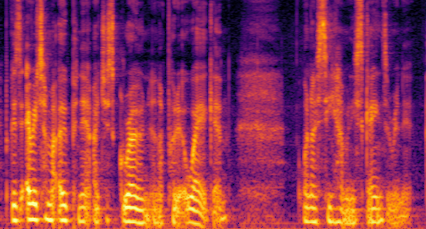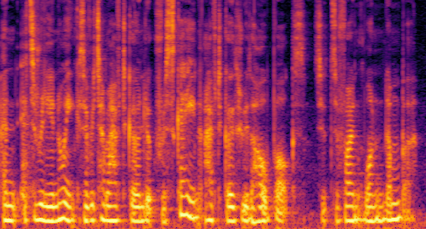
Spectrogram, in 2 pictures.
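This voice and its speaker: A middle-aged woman from Scotland chatting casually while she cross-stitches at home, rambling from topic to topic and often dropping to a whisper, her voice croaky and her nose blocked. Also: sits low, level tone, fast talker. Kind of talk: casual stitch-along chat. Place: at home, camera over her stitching hoop.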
